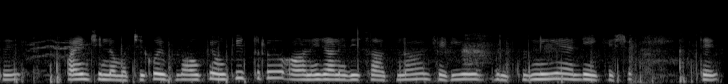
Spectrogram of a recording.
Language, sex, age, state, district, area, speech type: Dogri, female, 18-30, Jammu and Kashmir, Samba, rural, spontaneous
